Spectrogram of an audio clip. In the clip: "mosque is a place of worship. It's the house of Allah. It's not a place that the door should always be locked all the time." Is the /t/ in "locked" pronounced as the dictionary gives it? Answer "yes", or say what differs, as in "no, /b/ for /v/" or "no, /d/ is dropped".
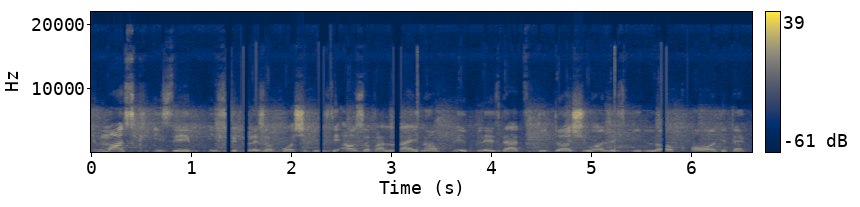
no, /t/ is dropped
